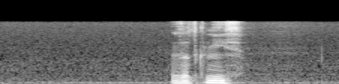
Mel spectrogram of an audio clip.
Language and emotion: Russian, neutral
